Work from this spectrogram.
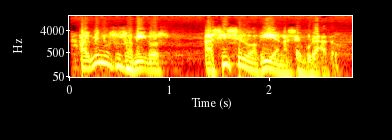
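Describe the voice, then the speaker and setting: A very deep-voiced man narrates a suspense radio play. His literary delivery is measured and dramatic, moving widely in pitch. Music plays clearly behind him. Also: wildly swooping pitch. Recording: dull band-limited radio sound with music.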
